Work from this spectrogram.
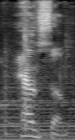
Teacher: But in case of pronunciation, you don't need to actually pronounce the D. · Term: silent letters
